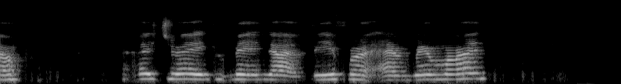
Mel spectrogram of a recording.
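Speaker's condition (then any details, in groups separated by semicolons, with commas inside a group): ALS; tracheostomy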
